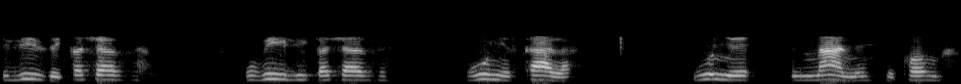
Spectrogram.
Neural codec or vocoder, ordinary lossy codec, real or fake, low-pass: none; AAC, 32 kbps; real; 3.6 kHz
